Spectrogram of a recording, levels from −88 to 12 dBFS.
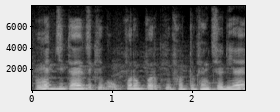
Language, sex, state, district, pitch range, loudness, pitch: Rajasthani, male, Rajasthan, Churu, 120-155 Hz, -16 LUFS, 140 Hz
